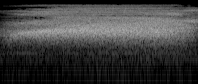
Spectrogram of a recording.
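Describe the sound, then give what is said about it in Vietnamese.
A cat hisses: a single sustained, breathy hiss lasting about two seconds, fairly loud and even from start to finish, heard alone without voices. “Vừa nhìn thấy chú Thuấn mở tấm di đô là con mèo bất giác ngẩng mặt lên nhìn về phía của chú kêu lên một tiếng.”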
